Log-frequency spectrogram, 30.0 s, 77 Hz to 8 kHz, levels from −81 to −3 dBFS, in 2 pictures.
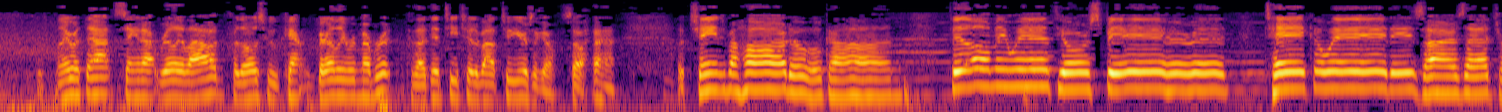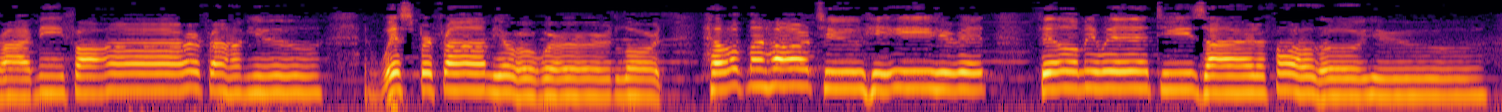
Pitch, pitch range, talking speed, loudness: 175 Hz, 155-200 Hz, 125 wpm, -18 LUFS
